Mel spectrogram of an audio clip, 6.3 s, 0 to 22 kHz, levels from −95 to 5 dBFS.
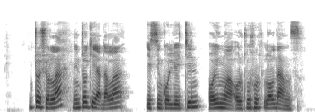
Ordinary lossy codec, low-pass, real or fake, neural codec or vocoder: none; 9.9 kHz; real; none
